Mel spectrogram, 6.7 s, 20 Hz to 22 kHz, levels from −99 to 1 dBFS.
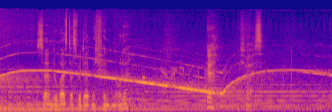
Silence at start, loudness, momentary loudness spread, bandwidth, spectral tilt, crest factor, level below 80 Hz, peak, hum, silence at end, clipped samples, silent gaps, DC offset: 0 s; -31 LUFS; 12 LU; 16.5 kHz; -4.5 dB/octave; 18 dB; -56 dBFS; -14 dBFS; none; 0 s; under 0.1%; none; under 0.1%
